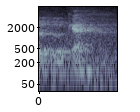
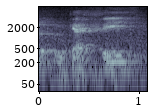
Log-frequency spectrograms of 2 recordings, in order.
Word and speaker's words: Al Kahf: Our subject, a very important subject, is entitled Surah Al Kahf, or as the Malay pronounce it, Surah Al Kahfi.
